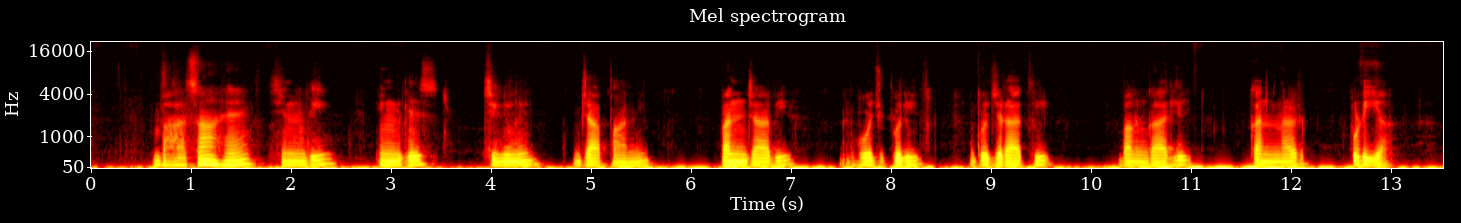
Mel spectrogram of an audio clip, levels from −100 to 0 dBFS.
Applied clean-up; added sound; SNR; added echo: neural mask model DeepFilterNet 3.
